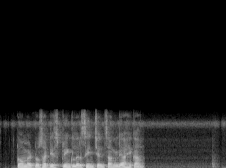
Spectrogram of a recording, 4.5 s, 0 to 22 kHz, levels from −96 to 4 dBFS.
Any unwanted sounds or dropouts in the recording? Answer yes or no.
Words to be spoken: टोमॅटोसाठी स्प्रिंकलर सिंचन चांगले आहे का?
no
